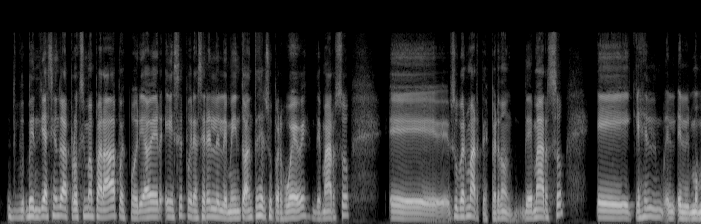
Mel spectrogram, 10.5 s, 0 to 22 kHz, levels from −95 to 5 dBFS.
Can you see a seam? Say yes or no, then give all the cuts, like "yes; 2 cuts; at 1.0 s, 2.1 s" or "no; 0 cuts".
no; 0 cuts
